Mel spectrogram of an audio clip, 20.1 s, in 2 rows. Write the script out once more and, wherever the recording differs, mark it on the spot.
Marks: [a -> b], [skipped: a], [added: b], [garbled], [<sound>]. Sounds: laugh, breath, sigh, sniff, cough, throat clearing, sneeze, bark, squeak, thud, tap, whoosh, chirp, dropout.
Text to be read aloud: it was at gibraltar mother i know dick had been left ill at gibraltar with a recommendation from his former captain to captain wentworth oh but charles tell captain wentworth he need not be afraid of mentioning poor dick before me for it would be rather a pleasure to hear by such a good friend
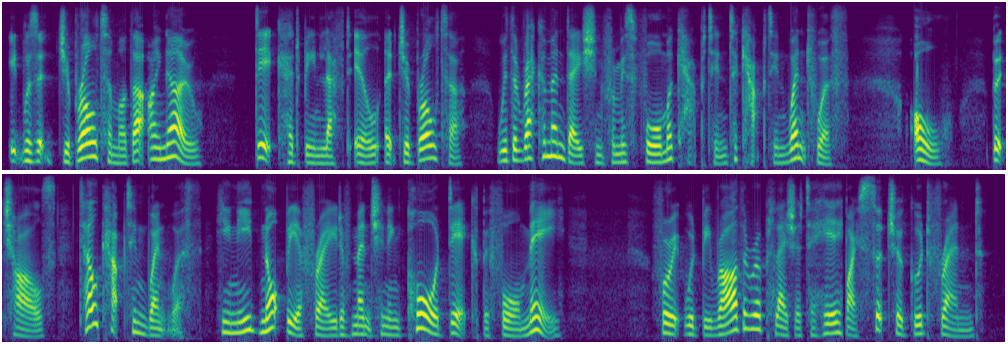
it was at gibraltar mother i know dick had been left ill at gibraltar with a recommendation from his former captain to captain wentworth oh but charles tell captain wentworth he need not be afraid of mentioning poor dick before me for it would be rather a pleasure to hear by such a good friend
